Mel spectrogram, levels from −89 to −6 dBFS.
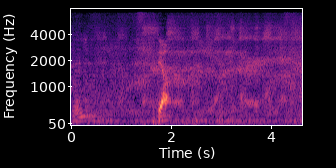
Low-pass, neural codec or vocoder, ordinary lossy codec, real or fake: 7.2 kHz; codec, 16 kHz, 0.8 kbps, ZipCodec; none; fake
